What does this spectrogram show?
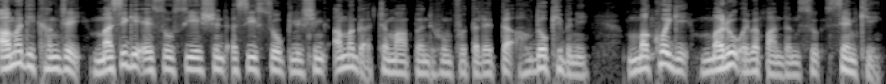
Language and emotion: Manipuri, neutral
